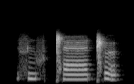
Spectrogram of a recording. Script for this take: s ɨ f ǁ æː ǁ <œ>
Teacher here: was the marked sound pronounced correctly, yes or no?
yes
